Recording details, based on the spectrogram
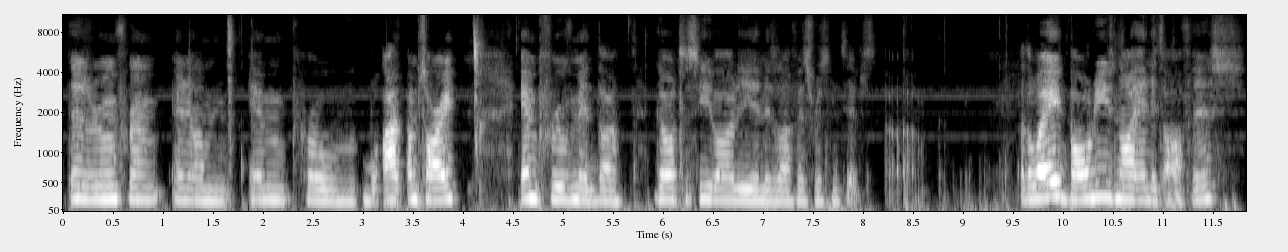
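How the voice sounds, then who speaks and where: A woman's voice: medium pitch, fairly even intonation, unhurried. Rambling woman doing game commentary. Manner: rambling, full of fillers and restarts. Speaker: gameplay video maker. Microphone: headset mic. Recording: lo-fi mic.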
